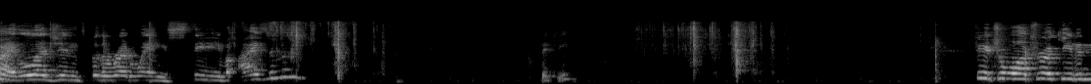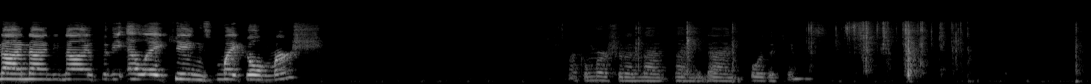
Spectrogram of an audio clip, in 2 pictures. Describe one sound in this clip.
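Hands shuffle and flick through trading cards with a light rustle.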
